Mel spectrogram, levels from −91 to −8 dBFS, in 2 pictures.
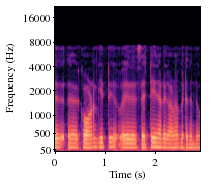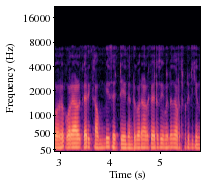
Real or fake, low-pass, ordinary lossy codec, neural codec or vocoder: fake; 7.2 kHz; none; codec, 16 kHz, 16 kbps, FunCodec, trained on LibriTTS, 50 frames a second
